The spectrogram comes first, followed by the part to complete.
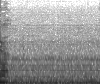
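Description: Steady low rumble of a semi-truck's diesel engine idling, heard from inside the cab.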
